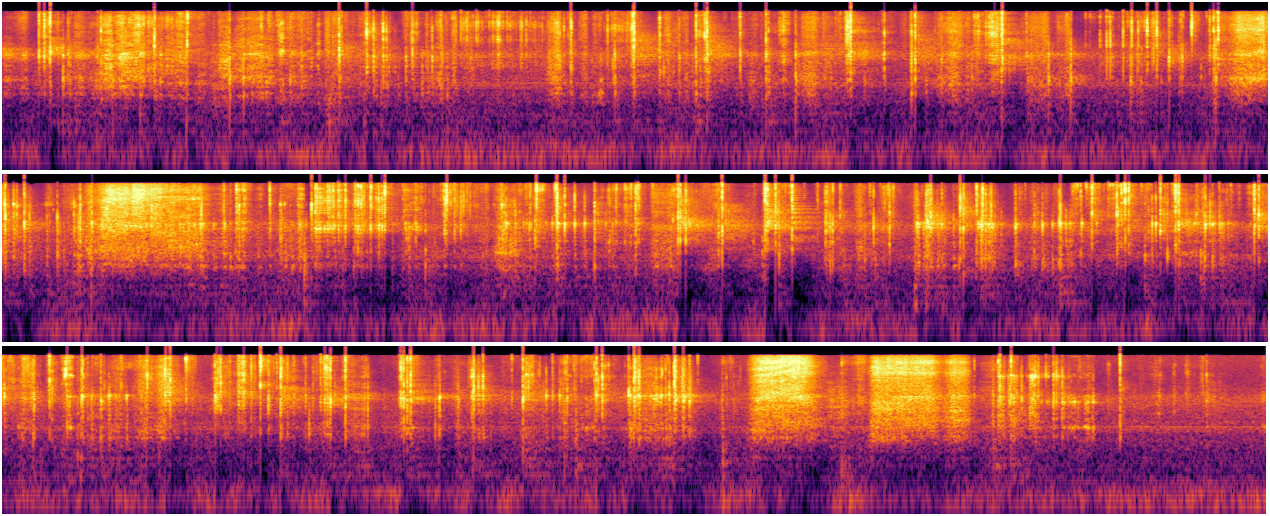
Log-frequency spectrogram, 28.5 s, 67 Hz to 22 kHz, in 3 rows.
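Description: Plastic display bezel of a Dell Latitude 5580 being pried and peeled off the screen assembly by hand: dense, irregular clicking, crackling and scraping as the bezel comes away from its snap clips and adhesive.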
